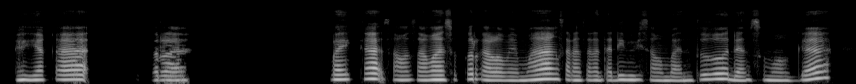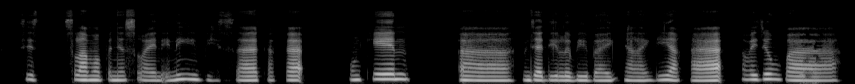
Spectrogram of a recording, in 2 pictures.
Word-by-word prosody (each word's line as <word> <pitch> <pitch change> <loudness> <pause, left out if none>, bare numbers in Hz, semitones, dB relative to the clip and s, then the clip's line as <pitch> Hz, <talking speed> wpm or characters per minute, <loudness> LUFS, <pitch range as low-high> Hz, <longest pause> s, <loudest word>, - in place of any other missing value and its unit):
Iya 210 0 +2
Kak, 225 0 +4 0.6
terah 195 0 -1 1.4
Baik 230 +1 +1
Kak, 255 -1 +5
sama-sama 210 0 +2
syukur 235 +3 -5
kalau 195 -3 +1
memang 205 +7 +4
saran-saran 195 -2 -3
tadi 195 +2 -3
bisa 205 -2 -1
membantu 185 +7 0
dan 195 -3 -1
semoga 200 - 0 0.4
sis 220 -3 -8 0.2
selama 200 -2 +2
penyesuaian 195 -2 -3
ini 220 +5 0
bisa 190 -1 -3
Kakak 195 +1 -1 0.5
mungkin, 240 +2 +2 0.4
eee, 185 -2 +1
menjadi 195 -1 0
lebih 185 0 0
baiknya 185 +2 -3
lagi 185 +2 -4
ya 185 - +1
Kak, 180 +1 +3 0.2
sampai 220 0 -1
jumpa. 190 -6 0
200 Hz, 110 wpm, -25 LUFS, 190-220 Hz, 1.4 s, Kak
